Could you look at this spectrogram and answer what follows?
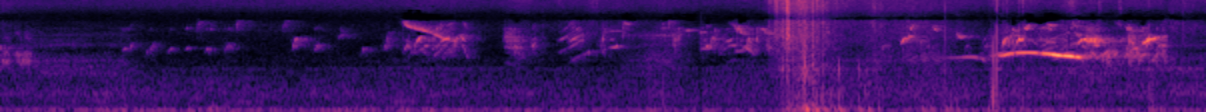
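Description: A common chaffinch is let go from the hand and flies off, with a brief rustle and flutter of wings about four seconds in. Small songbirds chirp faintly throughout, with one clear rising-then-falling call about five seconds in.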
